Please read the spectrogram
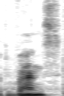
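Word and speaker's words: Vance: سایروس فانس، یا آنطور که گاهی تلفظ می‌شود ونس، در دوره‌ای معاون جیمی کارتر ریاست جمهوری آمریکا بود.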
